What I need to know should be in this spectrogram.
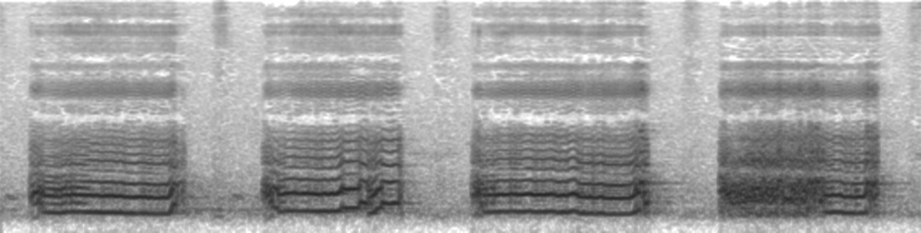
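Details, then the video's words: Loud, strained breathing from a puppy ill with pneumonia and distemper and nasal discharge. Four long, whistling, harmonic wheezes of about a second each come at a steady rhythm, with short quiet pauses between them. "Puppy has pneumonia and distemper. Loud breathing noise and nasal discharge."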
